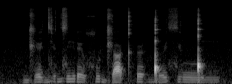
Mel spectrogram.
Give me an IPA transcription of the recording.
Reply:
d͡ʒ e˩˧˩ dʲ ø˦ d͡z i˦ ɾ e˩˧˩ sʷ i˦ d͡ʒ a˩˧˩ kʰ ø˦ ɡ͡ǃ ø˦ sʲ u˦ ŋ͡ǃ i˦

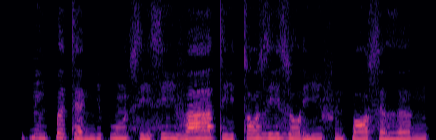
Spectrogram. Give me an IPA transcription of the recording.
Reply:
ɓ ĩ˧ k͡p ə˦ t ɛ˨ ŋ i˧ p w ũ˧ s i˨ s i˦˨ v aː˦ t i˨˦ t ɔ˦ z i˦ z o˦˨ ɾ iː˦ f ĩ˧ k͡p ɔ˦ s ə˧ ɣ ə˦ ŋ

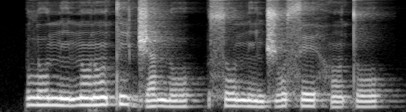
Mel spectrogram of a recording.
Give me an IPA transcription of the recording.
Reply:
l o˦ n ĩ˧ n ɔ̃˦ ɾ ɔ̃˦ t i˦˨ d͡ʒ a˨˦ n o˧ | s o˧ n ĩ˨ d͡ʒ o˨˦ s e˧ h ɔ̃˨ t o˧

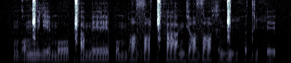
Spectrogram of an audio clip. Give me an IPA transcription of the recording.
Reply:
ŋ ɡ ɔ ŋ͡ǁ i lʲ eː m oː ǁ a m eː p o m b a zˤ ɘ ǁʰ aː ŋ ɡ eː zˤ i x ɘ ŋ͡ǁ i h ə d i h e

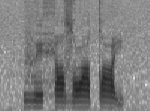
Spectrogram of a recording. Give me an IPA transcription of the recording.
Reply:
v e h e zˤ oː tˤ i

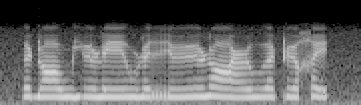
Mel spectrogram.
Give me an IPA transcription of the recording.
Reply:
ə ɖ ɒː w j ʏː ɳ eː w ɳ ə r ʏː ɳ ɒː ʕ uː ɐ̯ ʈ ʏ χ e

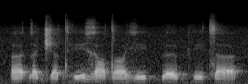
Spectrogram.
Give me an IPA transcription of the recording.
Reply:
a ɡ a d͡ʒ a dʱ e ɣ a dˤ e ɣ e ɡ͡b ɜ bʱ e t͡s a

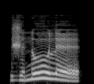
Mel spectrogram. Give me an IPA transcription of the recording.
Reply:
ʒ ɨ n oː l ɛː

